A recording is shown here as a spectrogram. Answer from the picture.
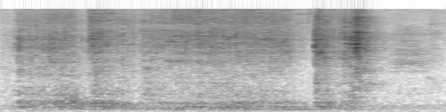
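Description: Utility knife slicing through the fabric backing of a folded linoleum sheet along its score line: a steady rasping cut for about a second and a half, ending in a short click.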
